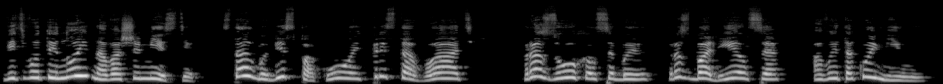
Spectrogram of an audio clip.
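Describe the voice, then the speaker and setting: A woman voicing an excitable, affectionate young woman in love, eager and emotional, in an audiobook reading. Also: high voice, slow, full character voice.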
